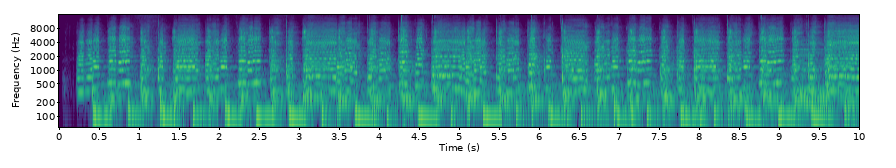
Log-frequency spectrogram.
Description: Polka

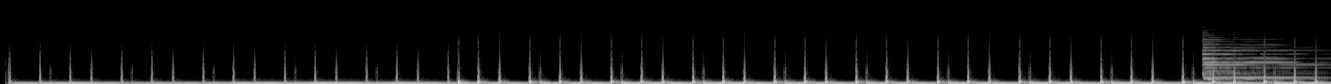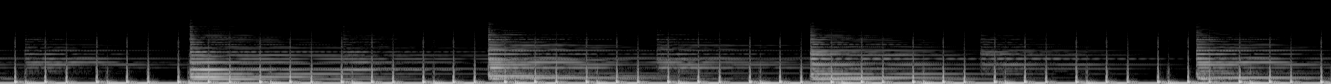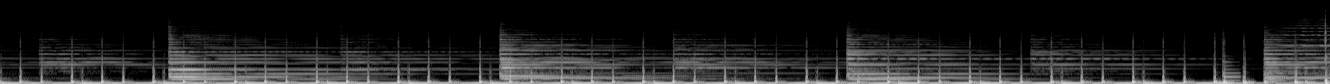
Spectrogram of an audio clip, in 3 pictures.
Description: Instrumental; Trains

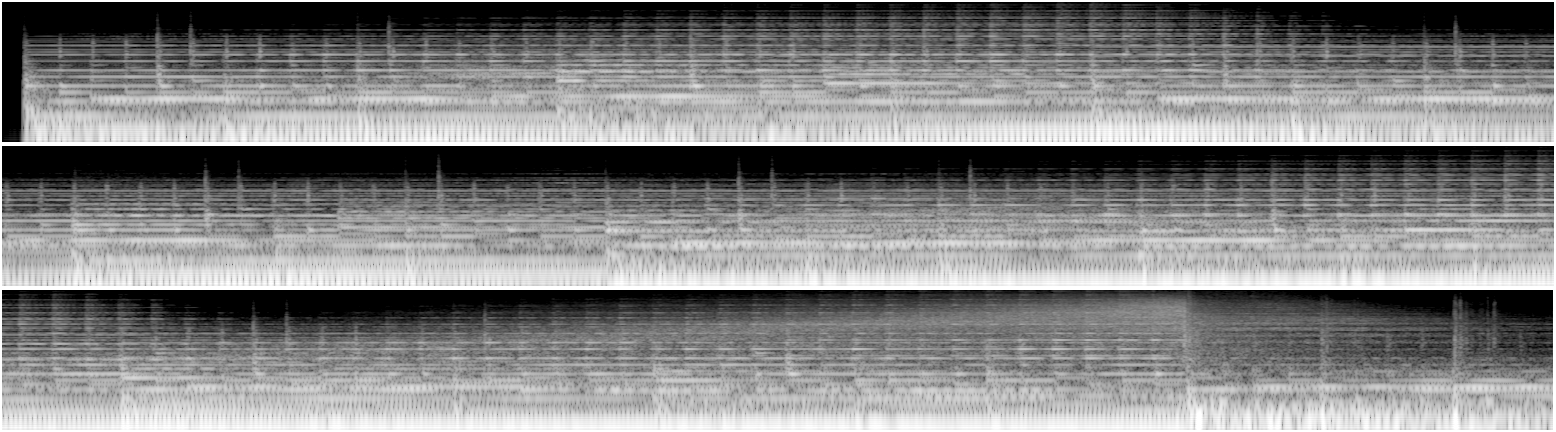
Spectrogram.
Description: CINEMATIC

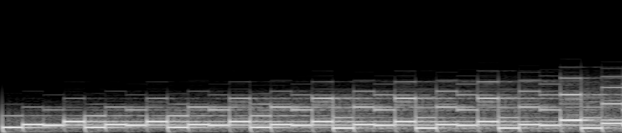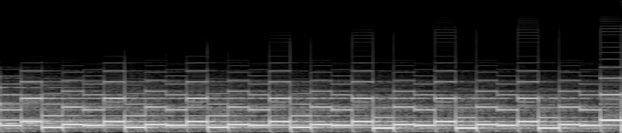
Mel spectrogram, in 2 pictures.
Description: Sine Waves

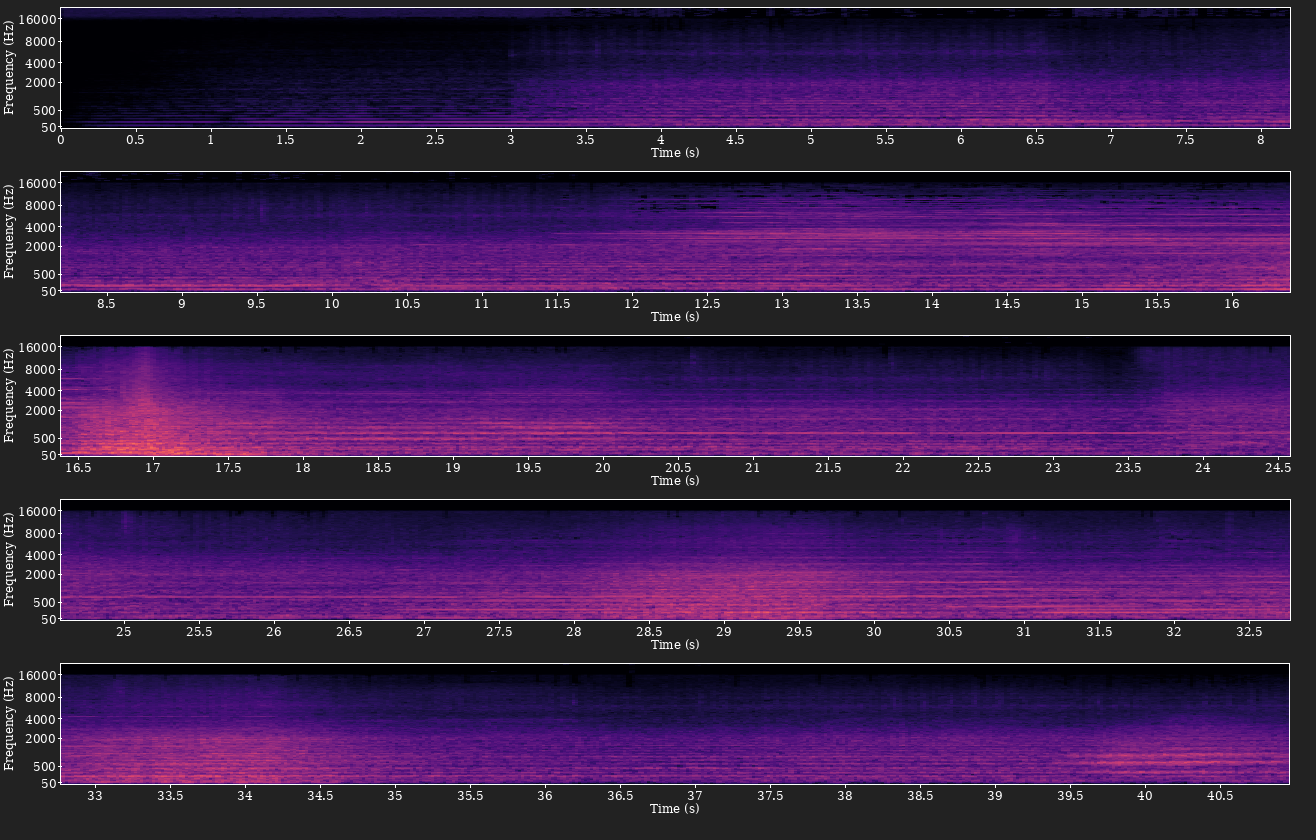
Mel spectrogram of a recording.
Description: Scary Scene

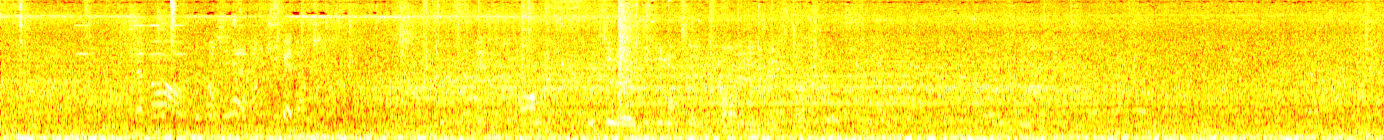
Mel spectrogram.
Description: Osterhaus gate, Oslo

